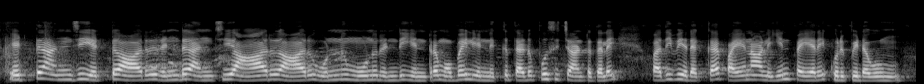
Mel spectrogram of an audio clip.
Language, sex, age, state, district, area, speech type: Tamil, female, 18-30, Tamil Nadu, Mayiladuthurai, rural, read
